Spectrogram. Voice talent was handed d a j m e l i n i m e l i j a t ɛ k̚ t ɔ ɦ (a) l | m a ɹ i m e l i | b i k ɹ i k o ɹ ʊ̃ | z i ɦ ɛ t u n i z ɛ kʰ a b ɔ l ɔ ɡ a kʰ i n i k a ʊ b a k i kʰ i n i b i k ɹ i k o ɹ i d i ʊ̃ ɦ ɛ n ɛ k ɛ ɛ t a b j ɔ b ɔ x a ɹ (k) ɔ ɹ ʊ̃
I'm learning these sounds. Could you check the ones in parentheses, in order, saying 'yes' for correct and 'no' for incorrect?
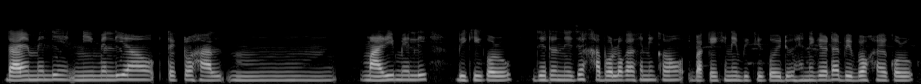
yes, yes

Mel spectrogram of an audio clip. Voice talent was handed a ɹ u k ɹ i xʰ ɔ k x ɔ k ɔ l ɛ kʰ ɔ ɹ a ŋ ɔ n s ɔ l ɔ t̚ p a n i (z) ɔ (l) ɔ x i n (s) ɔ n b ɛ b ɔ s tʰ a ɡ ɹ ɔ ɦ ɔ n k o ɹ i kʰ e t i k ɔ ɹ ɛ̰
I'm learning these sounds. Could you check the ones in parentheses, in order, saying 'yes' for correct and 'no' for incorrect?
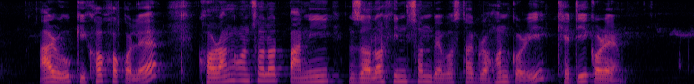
yes, yes, yes

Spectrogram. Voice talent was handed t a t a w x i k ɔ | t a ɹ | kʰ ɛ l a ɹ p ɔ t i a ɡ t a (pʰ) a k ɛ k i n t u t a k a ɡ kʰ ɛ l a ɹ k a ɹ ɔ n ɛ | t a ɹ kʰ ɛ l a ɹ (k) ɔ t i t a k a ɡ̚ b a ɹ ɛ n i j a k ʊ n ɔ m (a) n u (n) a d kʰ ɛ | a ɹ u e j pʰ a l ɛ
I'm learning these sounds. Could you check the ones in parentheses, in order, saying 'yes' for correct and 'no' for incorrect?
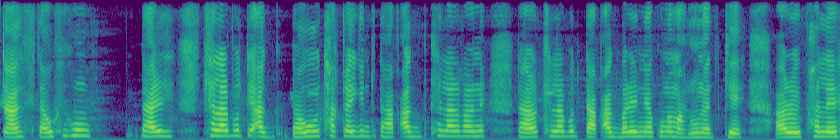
no, no, yes, yes

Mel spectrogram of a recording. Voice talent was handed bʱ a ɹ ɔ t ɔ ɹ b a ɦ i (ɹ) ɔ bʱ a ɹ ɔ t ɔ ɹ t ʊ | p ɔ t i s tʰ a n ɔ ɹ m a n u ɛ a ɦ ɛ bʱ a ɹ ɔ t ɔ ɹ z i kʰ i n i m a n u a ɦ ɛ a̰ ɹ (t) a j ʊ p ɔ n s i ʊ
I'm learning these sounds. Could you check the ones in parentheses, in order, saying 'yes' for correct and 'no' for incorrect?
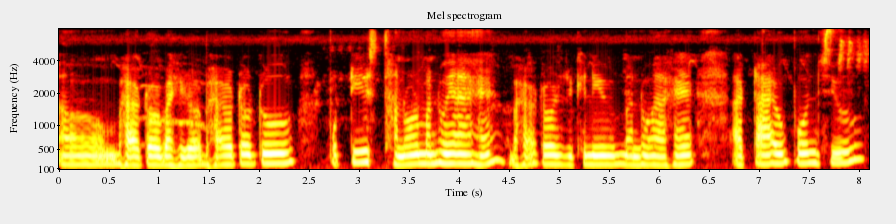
yes, yes

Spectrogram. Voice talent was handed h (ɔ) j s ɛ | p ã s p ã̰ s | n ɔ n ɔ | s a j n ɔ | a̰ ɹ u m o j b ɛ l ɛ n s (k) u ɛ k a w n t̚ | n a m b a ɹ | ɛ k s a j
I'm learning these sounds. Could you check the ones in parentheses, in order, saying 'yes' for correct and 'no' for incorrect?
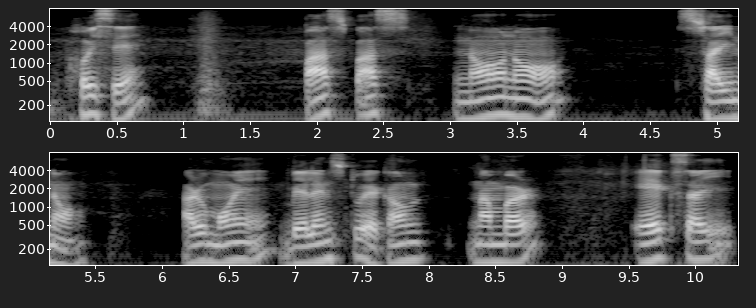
no, no

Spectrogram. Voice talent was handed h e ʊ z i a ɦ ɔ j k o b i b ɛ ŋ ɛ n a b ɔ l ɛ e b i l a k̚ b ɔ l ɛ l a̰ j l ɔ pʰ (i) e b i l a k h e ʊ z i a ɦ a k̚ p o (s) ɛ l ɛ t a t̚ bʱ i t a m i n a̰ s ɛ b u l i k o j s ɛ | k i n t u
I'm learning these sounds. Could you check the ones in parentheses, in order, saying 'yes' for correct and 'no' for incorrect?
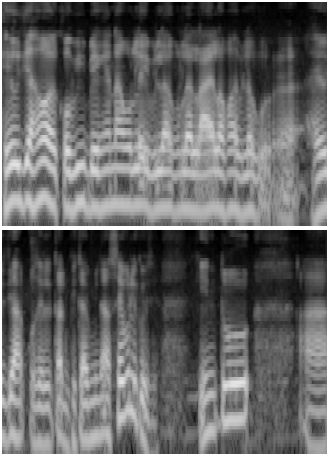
no, yes

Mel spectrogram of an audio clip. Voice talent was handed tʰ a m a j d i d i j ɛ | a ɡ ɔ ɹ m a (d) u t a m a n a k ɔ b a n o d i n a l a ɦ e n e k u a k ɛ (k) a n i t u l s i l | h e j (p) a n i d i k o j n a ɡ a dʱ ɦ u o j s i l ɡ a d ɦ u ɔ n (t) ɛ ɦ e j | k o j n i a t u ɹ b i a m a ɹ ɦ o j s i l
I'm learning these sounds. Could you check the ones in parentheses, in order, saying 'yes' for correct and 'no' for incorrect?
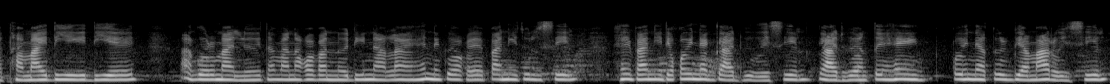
no, no, yes, yes

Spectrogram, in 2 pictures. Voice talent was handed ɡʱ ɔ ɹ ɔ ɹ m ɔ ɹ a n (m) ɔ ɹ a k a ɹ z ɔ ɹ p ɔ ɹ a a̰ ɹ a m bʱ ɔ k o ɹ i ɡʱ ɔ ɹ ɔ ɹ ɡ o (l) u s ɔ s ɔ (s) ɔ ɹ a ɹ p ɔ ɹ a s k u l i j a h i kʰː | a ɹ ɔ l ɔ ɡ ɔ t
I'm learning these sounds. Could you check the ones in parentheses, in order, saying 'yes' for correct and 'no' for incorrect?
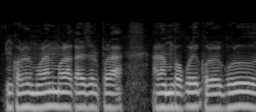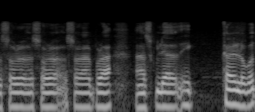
yes, no, yes

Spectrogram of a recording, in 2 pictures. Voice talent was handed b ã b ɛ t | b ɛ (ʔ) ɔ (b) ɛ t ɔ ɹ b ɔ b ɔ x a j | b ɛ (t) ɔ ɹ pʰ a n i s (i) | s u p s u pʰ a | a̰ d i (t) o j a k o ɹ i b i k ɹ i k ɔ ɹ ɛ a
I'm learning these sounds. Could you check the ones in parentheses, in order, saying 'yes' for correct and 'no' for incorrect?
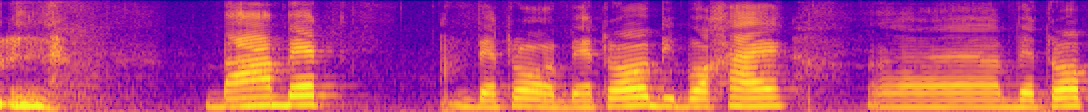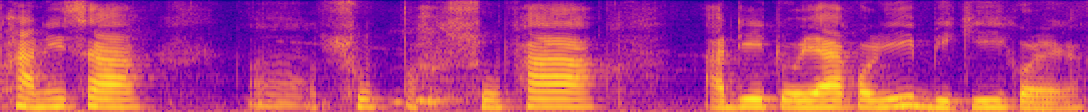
no, yes, yes, no, yes

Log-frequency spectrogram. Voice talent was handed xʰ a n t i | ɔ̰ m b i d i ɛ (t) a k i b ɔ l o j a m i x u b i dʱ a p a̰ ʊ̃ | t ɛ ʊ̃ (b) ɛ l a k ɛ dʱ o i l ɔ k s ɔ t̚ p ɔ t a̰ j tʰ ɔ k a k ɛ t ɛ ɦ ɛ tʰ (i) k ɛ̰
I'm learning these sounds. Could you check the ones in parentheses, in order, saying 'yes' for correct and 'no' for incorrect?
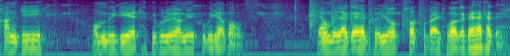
no, yes, no

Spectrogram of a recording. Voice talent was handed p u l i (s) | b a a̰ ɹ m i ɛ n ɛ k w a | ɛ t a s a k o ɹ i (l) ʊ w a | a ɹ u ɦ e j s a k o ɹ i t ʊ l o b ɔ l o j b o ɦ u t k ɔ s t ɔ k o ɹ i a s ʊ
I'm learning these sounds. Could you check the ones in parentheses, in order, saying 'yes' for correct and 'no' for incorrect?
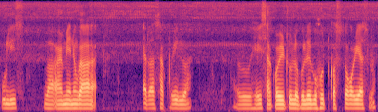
yes, yes

